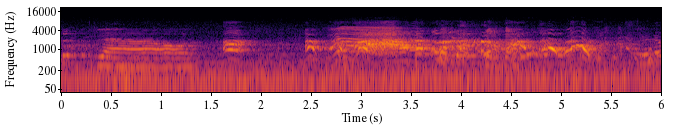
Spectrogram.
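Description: Kids' and girls' voices shouting and squealing: one drawn-out held cry near the start, then a loud burst of many overlapping excited shrieks through the middle.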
